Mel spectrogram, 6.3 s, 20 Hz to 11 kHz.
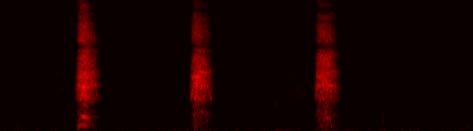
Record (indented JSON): {
  "exhalation_length": "6.3 s",
  "exhalation_amplitude": 2436,
  "exhalation_signal_mean_std_ratio": 0.29,
  "survey_phase": "beta (2021-08-13 to 2022-03-07)",
  "age": "45-64",
  "gender": "Female",
  "wearing_mask": "No",
  "symptom_headache": true,
  "symptom_onset": "4 days",
  "smoker_status": "Never smoked",
  "respiratory_condition_asthma": false,
  "respiratory_condition_other": false,
  "recruitment_source": "REACT",
  "submission_delay": "3 days",
  "covid_test_result": "Negative",
  "covid_test_method": "RT-qPCR",
  "influenza_a_test_result": "Negative",
  "influenza_b_test_result": "Negative"
}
